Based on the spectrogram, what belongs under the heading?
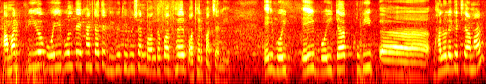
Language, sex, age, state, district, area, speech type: Bengali, female, 45-60, West Bengal, South 24 Parganas, urban, spontaneous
